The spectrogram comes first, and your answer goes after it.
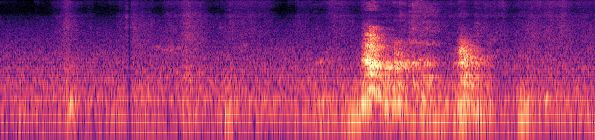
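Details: Brittany puppies during playtime at a kennel: after a quiet stretch, two bright, quick yapping barks follow one another under a second apart against a low hiss.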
